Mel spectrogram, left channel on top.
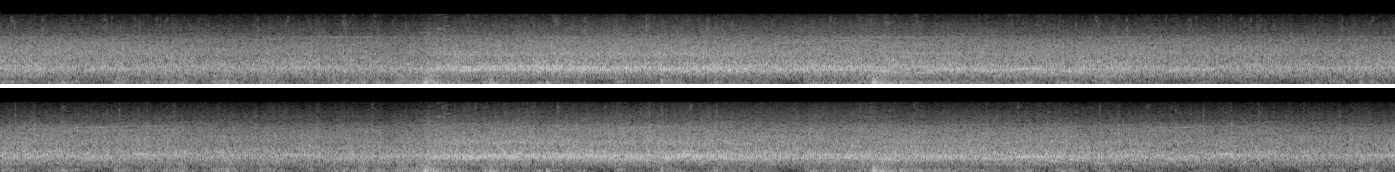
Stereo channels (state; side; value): normal; both; correlation 0.46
